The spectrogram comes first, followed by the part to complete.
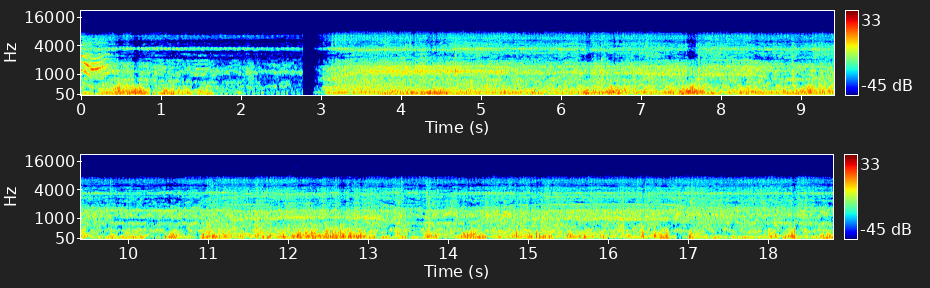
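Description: Motor scooter being ridden: engine and road noise under a gusting rumble of wind on the microphone, with a brief break about three seconds in.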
